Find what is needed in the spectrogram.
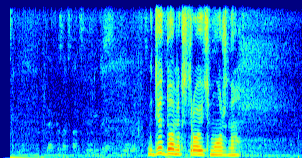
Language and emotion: Russian, neutral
